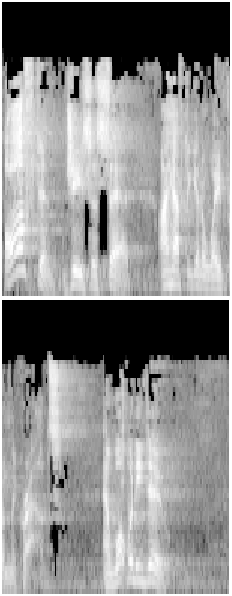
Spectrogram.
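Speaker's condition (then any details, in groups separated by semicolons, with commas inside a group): No condition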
